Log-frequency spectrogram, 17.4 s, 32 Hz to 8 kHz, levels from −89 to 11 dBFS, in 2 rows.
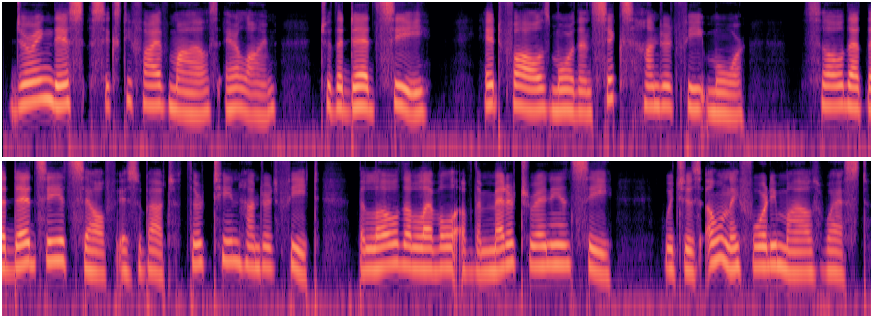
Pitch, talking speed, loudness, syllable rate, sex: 185 Hz, 145 wpm, -19 LUFS, 4.1 syllables/s, female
